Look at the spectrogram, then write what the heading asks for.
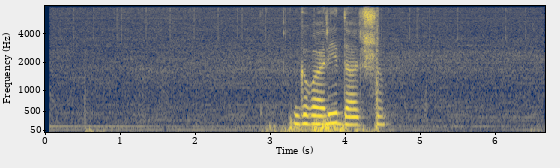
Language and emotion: Russian, neutral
